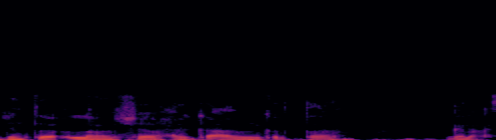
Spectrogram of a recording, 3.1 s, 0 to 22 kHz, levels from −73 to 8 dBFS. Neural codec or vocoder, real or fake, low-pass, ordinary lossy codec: none; real; 7.2 kHz; Opus, 24 kbps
